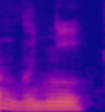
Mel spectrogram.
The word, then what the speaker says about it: 무늬: 자음을 갖고 있다는 얘기죠 이때 음절의 의는 2로 발음해 그래서 얘가 무늬 무늬를 볼까요 좀 더 크게 해보자 문의를 볼까요 첫소리가 자음이 있어 니은이 있지 이럴 때는 발음을 어떻게 하라고 이로 발음 해라 무늬이 뜻입니다 그다음에 단어의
